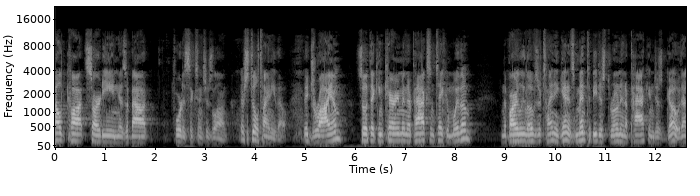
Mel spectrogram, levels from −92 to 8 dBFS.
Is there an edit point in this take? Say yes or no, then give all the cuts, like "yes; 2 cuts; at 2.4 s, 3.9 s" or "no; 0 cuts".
no; 0 cuts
